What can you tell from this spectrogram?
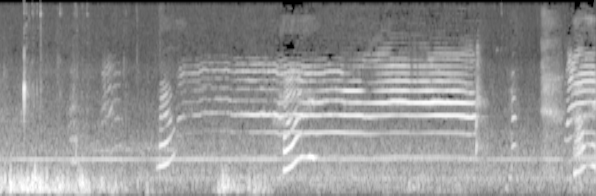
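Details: A big domestic cat, having jumped down to say hello, gives long drawn-out meows, the longest held steady for about two and a half seconds, with shorter rising meows before and after and a steady background hum.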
